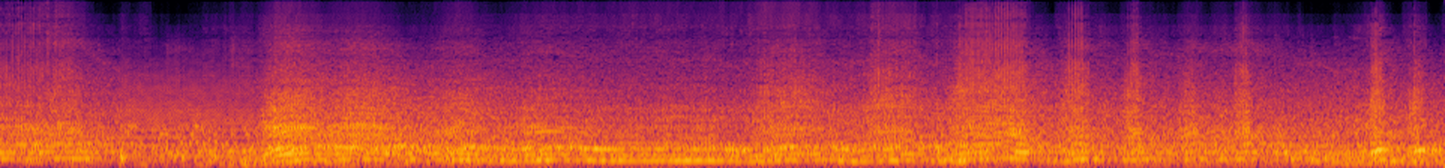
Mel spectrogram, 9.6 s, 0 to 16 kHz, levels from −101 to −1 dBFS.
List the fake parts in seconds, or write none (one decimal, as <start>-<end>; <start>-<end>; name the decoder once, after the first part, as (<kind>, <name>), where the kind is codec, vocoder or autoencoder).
0.8-1.7 (vocoder, Vocos)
